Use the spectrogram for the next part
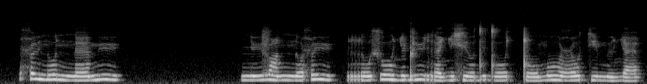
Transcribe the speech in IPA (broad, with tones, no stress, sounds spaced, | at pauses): ħ ʉ˥˩ n̪ o˥˩ nː æː˩˧ m y˥˩ | n̪ yː˩˧ v ɑ˩˧ nː o˩˧ ħ yː˥˩ | r o˩˧ ʃ oː˥˩ ʎ i˥˩ ɖ yː˥˩ r æ˩˧ ʎ i˩˧ xʲ oː˩˧ d̪ y˥˩ d̪ oː˩˧ tː oː˩˧ m oː˥˩ ʕ o˥˩ kʲ ʉ˥˩ m ʉ˩˧ ʎ æ˩˧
